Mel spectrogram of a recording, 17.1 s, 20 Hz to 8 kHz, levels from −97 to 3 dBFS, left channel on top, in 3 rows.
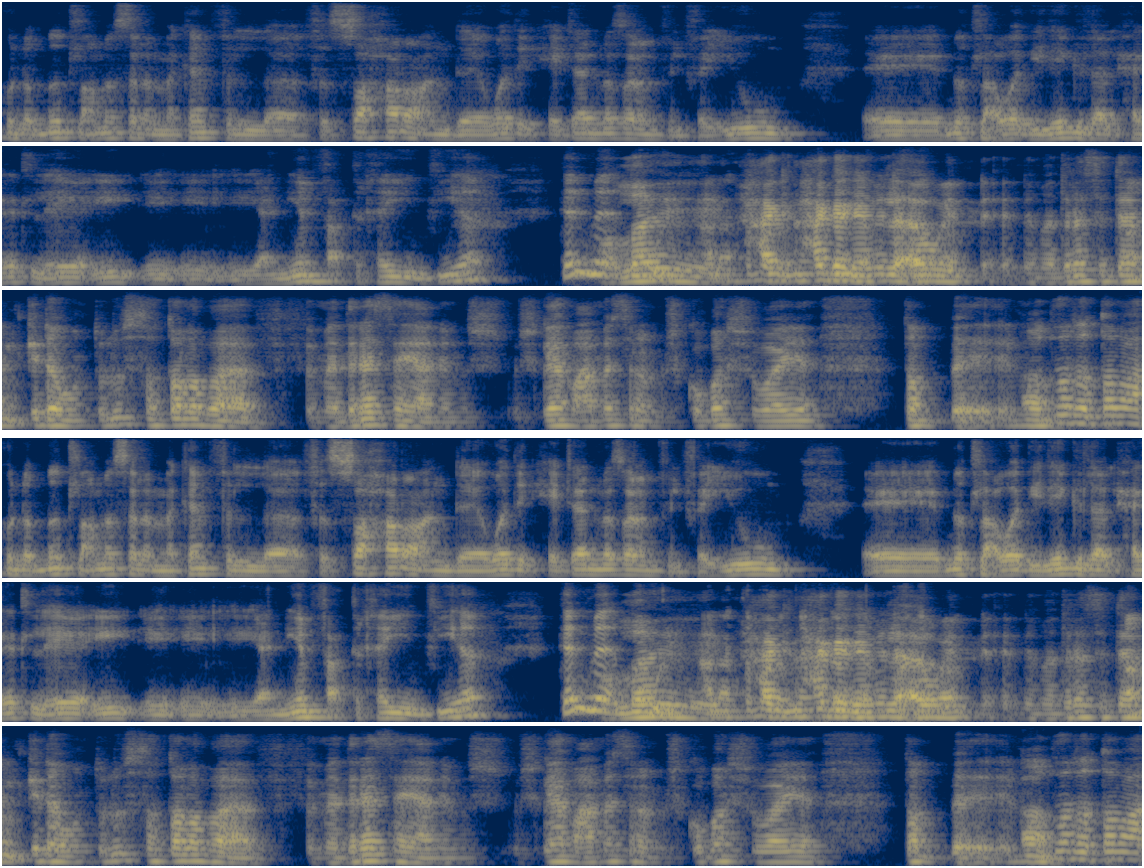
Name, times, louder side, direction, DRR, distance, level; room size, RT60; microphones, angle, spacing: voice 1, 0.0-8.1 8.5-10.5 11.3-11.5 16.5-16.7, right 5 dB, 55° right, 0.4 m, -33 dB
voice 2, 8.7-10.5 11.0-12.7 12.9-17.1, left 1 dB, 85° left, 1.3 m, -30 dB
2.7 x 2.1 x 3.2 m
head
